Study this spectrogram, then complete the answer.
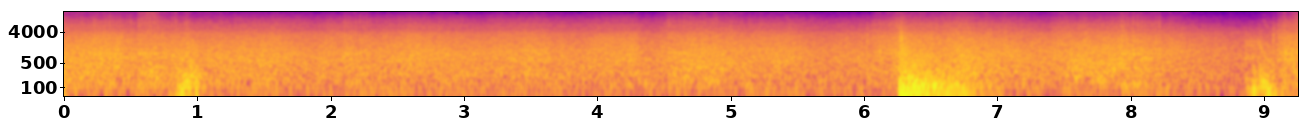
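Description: A boat splashes across choppy water.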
